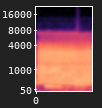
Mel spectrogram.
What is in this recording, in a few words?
Fart; Nicktoons Nitro; arcade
